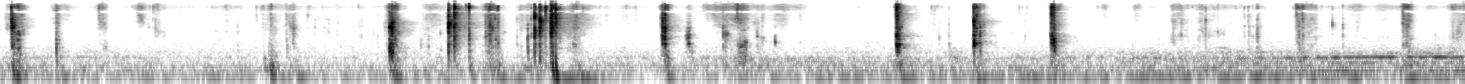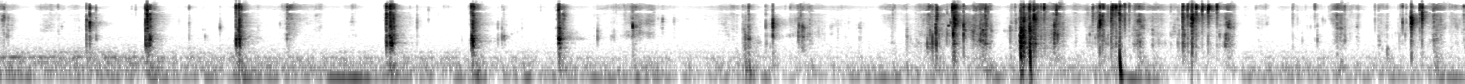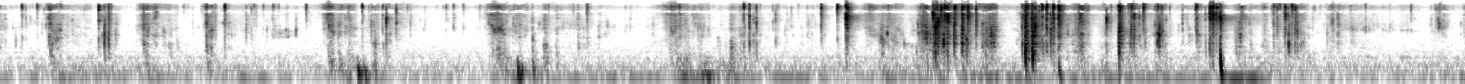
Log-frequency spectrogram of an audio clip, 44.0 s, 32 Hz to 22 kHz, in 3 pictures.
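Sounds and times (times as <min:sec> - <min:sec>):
slime squeezed clicking and popping: 0:15.5 - 0:17.6, 0:23.8 - 0:27.0, 0:37.5 - 0:42.7.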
